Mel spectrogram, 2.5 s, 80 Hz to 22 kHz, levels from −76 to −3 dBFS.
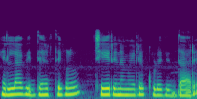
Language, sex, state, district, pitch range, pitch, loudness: Kannada, female, Karnataka, Koppal, 205-215 Hz, 210 Hz, -16 LUFS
